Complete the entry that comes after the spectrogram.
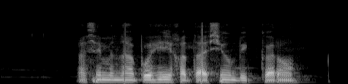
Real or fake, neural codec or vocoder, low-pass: real; none; 7.2 kHz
